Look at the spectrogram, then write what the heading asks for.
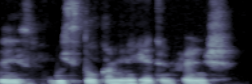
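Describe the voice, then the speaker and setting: A woman from Zimbabwe, Shona her first language, talks as an interview guest. Her voice sits low and sounds mellow and soft. She talks hesitantly, with fillers and restarts. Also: fairly even intonation, measured pace, low-quality recording.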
